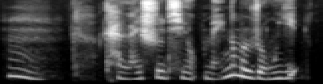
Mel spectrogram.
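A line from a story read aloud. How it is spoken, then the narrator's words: Sighing. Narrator (Chinese): 变色龙唉声叹气地说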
